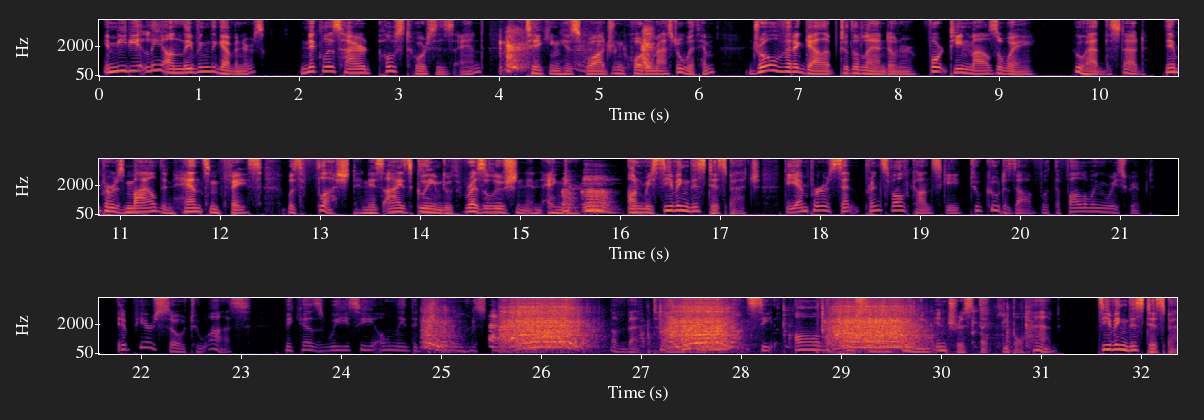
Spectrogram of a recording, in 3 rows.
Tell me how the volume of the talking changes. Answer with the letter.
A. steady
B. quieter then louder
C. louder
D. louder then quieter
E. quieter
B.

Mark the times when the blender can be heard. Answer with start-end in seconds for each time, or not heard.
24.8-30.9.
